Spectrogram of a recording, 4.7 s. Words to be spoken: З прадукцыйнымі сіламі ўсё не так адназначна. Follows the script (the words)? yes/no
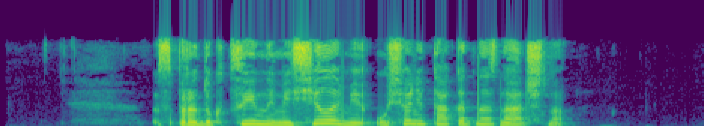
yes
